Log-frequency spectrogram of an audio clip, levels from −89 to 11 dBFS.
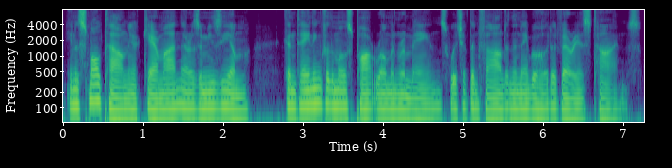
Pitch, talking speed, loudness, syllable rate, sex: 95 Hz, 225 wpm, -18 LUFS, 5.6 syllables/s, male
